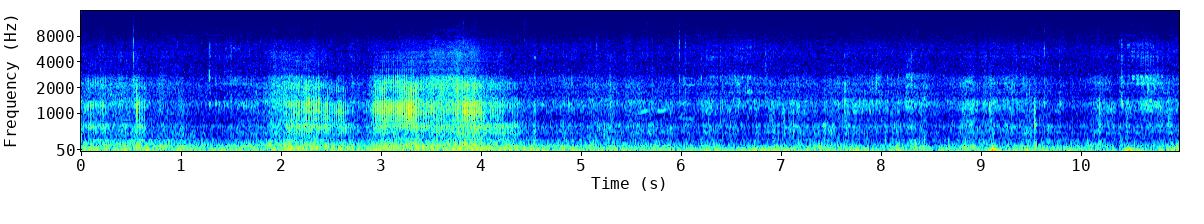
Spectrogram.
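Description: Wind buffeting the microphone of a body-worn camera on a skier moving downhill, with the hiss of skis sliding on snow, louder for a couple of seconds early in the middle. A single sharp knock near the end.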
